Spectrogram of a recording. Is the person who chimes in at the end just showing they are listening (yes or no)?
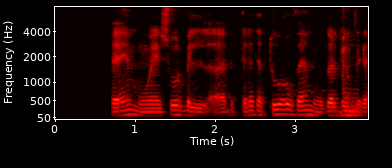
no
